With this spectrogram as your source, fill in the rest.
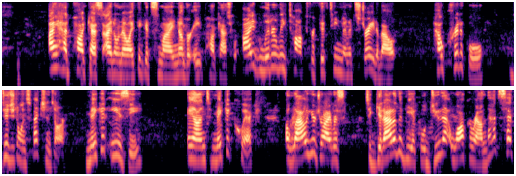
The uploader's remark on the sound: records live from the NAFA I & E in Baltimore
